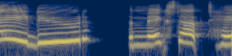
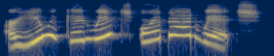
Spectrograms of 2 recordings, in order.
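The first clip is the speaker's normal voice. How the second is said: high, sweet fairy voice; sing-song good witch; Glenda the good witch; 10 semitones higher than usual. Acted. Reads Glenda's lines.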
